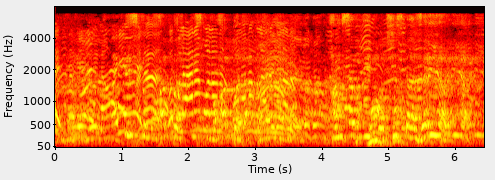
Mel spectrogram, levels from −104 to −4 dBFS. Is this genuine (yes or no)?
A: yes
